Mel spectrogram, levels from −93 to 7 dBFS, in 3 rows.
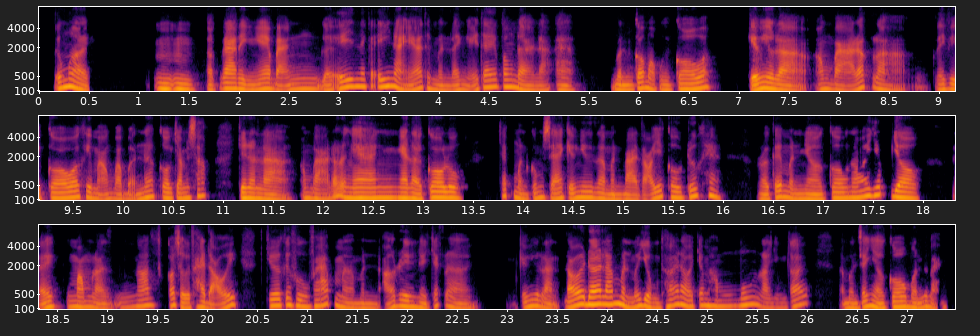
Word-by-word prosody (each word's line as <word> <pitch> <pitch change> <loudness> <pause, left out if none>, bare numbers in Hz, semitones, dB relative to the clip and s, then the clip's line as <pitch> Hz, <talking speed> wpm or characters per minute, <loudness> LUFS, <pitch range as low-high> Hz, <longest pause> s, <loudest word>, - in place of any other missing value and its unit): Đúng 165 +5 +3
rồi, 150 - +4 0.6
ừm, 145 -2 +2
ừm. 135 -3 +1
Thật 120 -1 -5
ra 150 0 +4
thì 140 -2 +2
nghe 140 +4 +2
bạn 140 +4 -2
gợi 120 +1 -2
ý 180 +7 +3
mấy 205 0 +2
cái 195 - -7
ý 200 +2 +4
này 150 - +1
á, 150 +6 0
thì 150 - -3
mình 115 -4 -4
lại 120 +2 -3
nghĩ 120 0 -4
tới 185 +6 0
vấn 195 -1 0
đề 120 -8 0
là, 110 +1 -6
à, 115 -3 -4 0.3
mình 120 -1 0
có 155 - +2
một 155 -6 -1
người 120 -1 -3
cô 140 +3 +3
á, 175 - +2 0.4
kiểu 125 +4 +6
như 155 -2 +6
là, 120 -4 +1
ông 135 +1 -4
bà 115 -3 -1
rất 175 +5 -2
là 125 -6 -4 0.3
tại 130 0 -2
vì 135 -1 -1
cô 140 +3 +2
á, 160 - +5
khi 160 -3 -1
mà 130 -4 -3
ông 115 +3 -4
bà 115 - -2
bệnh 115 0 -4
á, 160 +3 +2
cô 145 -2 0
chăm 135 +1 -1
sóc, 185 +6 -2 0.3
cho 145 - +4
nên 135 -1 +3
là 115 -1 0
ông 140 0 -4
bà 125 -1 -2
rất - - 0
là - - +3
nghe 140 0 +4
nghe 145 -1 +3
lời 130 -3 +3
cô 155 +4 +4
luôn. 150 -1 +4 0.4
Chắc 185 -2 -7
mình 125 -5 -1
cũng 135 +5 -3
sẽ, 135 -2 +1
kiểu 135 -2 -2
như, 155 +1 +2
là 135 -2 0
mình 115 -1 -2
bày 110 -1 0
tỏ 105 - -3
với 150 +4 +1
cô 155 -2 0
trước 185 +4 -1
ha, 190 -5 -1 0.4
rồi 115 -2 -1
cái 165 - +1
mình 130 -7 0
nhờ 115 -1 +1
cô 145 0 +1
nói 155 +5 +3
giúp 220 +1 +2
vô 145 -4 +5 0.3
để 125 +8 0
mong 145 -1 0
là, 130 - -2
ừm, 130 +3 -10
nó 165 +3 -1 0.2
có 175 - -1
sự 125 -9 0
thay 140 +2 -1
đổi. 165 +9 0 0.3
Chứ 175 +1 +2
cái 190 - 0
phương 160 -4 -1
pháp 180 +6 -2
mà 135 -7 -2
mình 115 -1 -4
ở - - -3
riêng 155 -2 +1
thì 115 - -1
chắc 165 +9 -9
là, 115 -8 -3 0.5
kiểu 135 - -3
như 165 - +1
là, 120 -7 -2
đối 185 +9 +4
đới 205 +1 +8
lắm 210 +1 +4
mình 180 -10 +2
mới 155 +5 +1
dùng 140 -8 +1
thế 165 +10 -1
thôi, 165 -6 +1
chứ 180 - -3
mình 175 - +1
hông 160 0 -4
muốn 195 +4 -1
là 145 - -5
dùng 120 0 -11
tới, 160 +6 -2 0.4
là - - -14
mình 115 0 -1
sẽ 140 +5 0
nhờ 145 -8 +2
cô 140 +2 +2
mình 125 -4 0
với 145 - -1
bạn. 110 - -6
145 Hz, 285 wpm, -22 LUFS, 125-160 Hz, 0.6 s, đới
